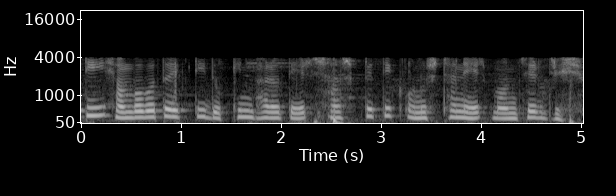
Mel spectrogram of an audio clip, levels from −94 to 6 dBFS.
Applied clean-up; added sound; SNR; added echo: none; Chewing, mastication; 16 dB; none.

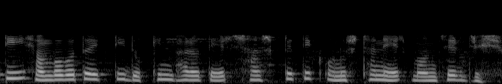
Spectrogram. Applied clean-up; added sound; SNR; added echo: none; none; none; none.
